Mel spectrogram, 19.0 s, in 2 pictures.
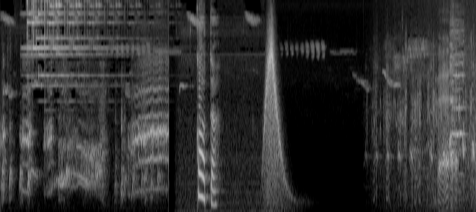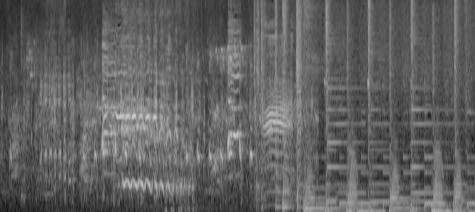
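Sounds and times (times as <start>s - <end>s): chickens clucking: 0.0s - 0.6s, 1.2s - 3.4s, 7.4s - 16.0s
livestock calls: 7.3s - 15.6s.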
